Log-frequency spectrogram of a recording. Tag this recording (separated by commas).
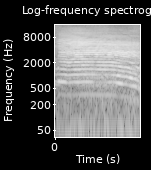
livestock, Animal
